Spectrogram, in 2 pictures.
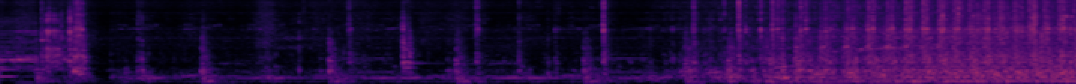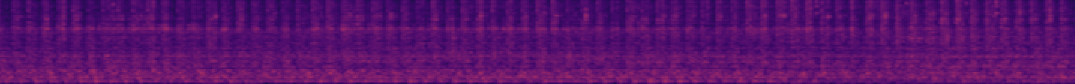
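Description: An embroidery machine stitches a tack-down line on fabric held in a hoop. After a few sharp clicks, it settles into a steady, close, fast mechanical whir and rattle that holds level, with no talking.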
